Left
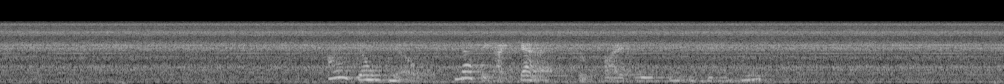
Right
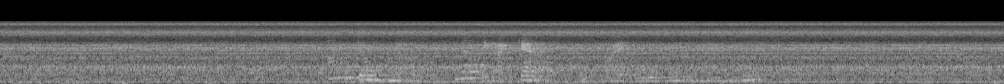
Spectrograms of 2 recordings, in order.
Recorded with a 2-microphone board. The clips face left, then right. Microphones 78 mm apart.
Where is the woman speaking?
15° left (ahead or behind), 1.8 m.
